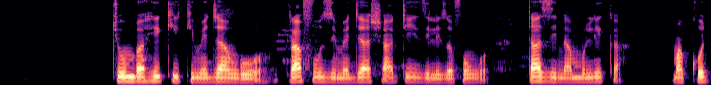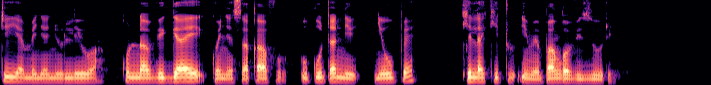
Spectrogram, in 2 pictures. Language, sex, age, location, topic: Swahili, male, 18-24, Nairobi, finance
